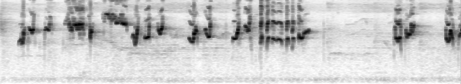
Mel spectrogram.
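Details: Cendet (long-tailed shrike) lure song: a tumbling phrase of whistled slurs and scratchy chatters, then about a second of near silence before a few more bright notes, over a soft low hum.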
